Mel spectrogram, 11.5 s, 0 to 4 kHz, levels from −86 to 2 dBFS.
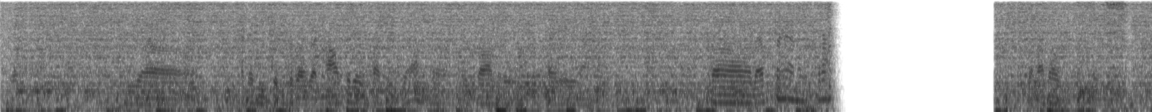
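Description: A speech recording carried over a call, with an echo leak running the whole way through: a delayed copy of the talker trails by about 282 ms at roughly the same level as the direct speech, so it's likely a loudspeaker on the far end feeding its mic past an echo canceller that didn't catch it. Right at the start, from 0.01 to 0.14 s, there's speech suppressed in double talk, a brief dip of roughly 10 dB, likely the canceller ducking the talker while it fights that echo. Then at 8.3 s comes a long network dropout. The receiver smears the last bit of sound into a fading fill before going quiet for about 1.5 s, and the speech picks back up at 9.96 s with around 1.64 s likely lost in transit. Everything sits below 4 kHz, which fits a narrowband G.711 call path.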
